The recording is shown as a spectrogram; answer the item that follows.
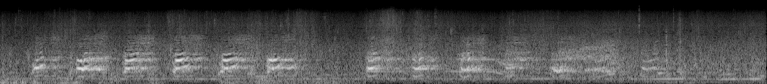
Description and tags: Characteristic Sea-lion call, Recorded from a small boat at Sea of Cortez, Baja California, Mexico. Shure WL183 mics, Fel preamp, Olympus LS10 recorder
field-recording, otarid, sea-lion, seals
